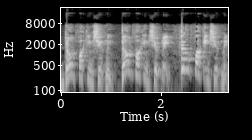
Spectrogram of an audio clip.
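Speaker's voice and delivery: repeated high, swooping yell. Speaker retelling yelling at another player who is taking aim at them. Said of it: "I am just yelling at him".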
